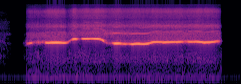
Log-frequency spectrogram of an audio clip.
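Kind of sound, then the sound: human body sound, whistling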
